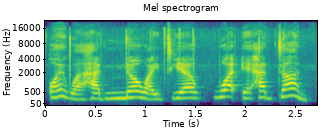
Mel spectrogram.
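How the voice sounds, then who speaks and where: Woman as a composed, high-voiced young demon slayer. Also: unhurried. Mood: ominous storytelling. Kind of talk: fan audio drama acting, campfire storytelling.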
